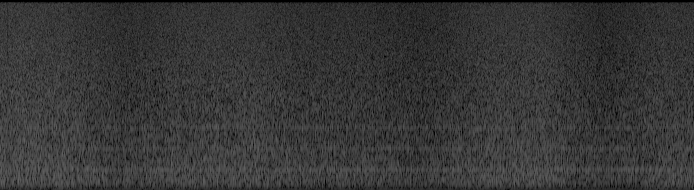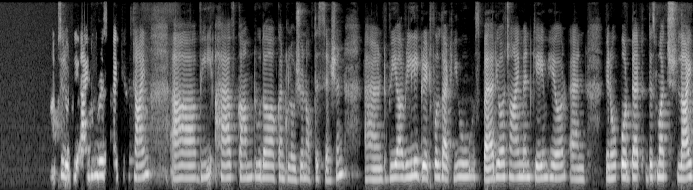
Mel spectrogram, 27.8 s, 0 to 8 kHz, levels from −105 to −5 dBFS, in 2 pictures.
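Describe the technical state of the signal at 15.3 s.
From 15.31 to 15.37 s, a very faint, delayed copy of the speech surfaces: an echo leak, likely from a loudspeaker's echo canceller letting some of its microphone pickup through, about 428 ms late. On a spectrogram it shows as a dim, smeared repeat of earlier harmonics; the waveform barely changes.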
